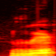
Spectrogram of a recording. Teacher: रा के ऊपर ज़बर, बगैर खींचे पढ़ेंगे और रा को पुर पढ़ेंगे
